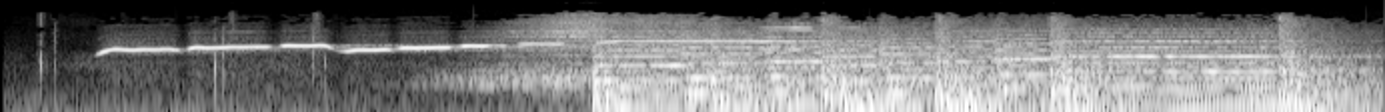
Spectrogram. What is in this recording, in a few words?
Whistle Tone; K B C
